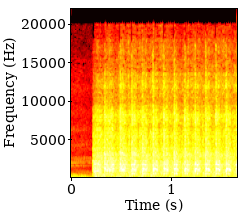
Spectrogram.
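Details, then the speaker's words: Audi S3 (EA888) with a Stone valvetronic catback and eBay downpipe, after fuel line and water pump work: starter turns the engine with quick, even compression pulses, about eight a second, but it never fires. Cranks without starting, no spark; cause unconfirmed. "should be a return though yeah here's the fuel return okay why is it not starting"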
